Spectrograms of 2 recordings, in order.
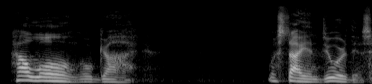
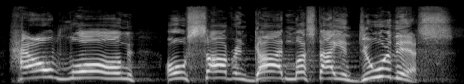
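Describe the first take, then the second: First: It is said with a weary sigh. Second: It is said in a frustrated tone.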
